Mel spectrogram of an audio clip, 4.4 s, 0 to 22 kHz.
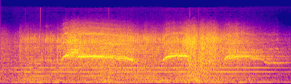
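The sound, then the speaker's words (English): Fay Wray screams shrilly three times in quick succession in the 1933 film King Kong. Each cry is a long wavering shriek over a noisy, hissing old film soundtrack with a steady low hum. “And the original Scream Queen, Faye Ray, from King Kong way back in 1933.”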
